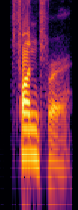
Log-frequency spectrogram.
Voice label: "funfair", American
